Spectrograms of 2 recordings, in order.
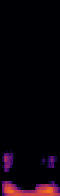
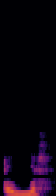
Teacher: lafaz jalalah, ianya ditebalkan sebutannya bukan dilembutkan, iaitu Allah, bukannya Allah.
